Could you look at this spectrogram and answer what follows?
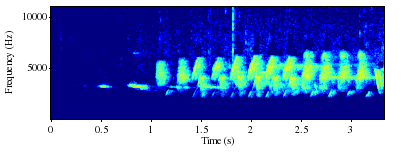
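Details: Song of a Vesper sparrow with a little background hiss. Two soft whistles introduce a long, even trill of repeated high, husky notes that grows louder toward the end.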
